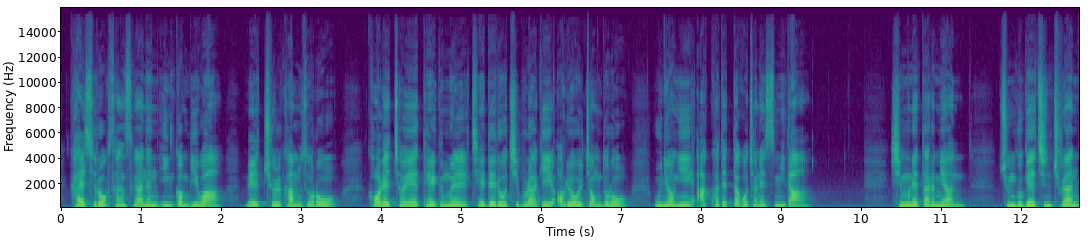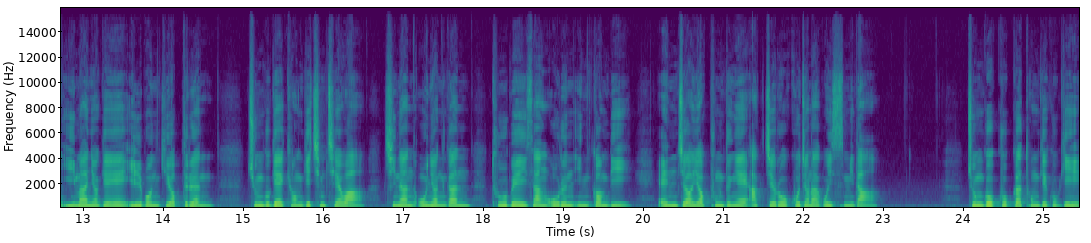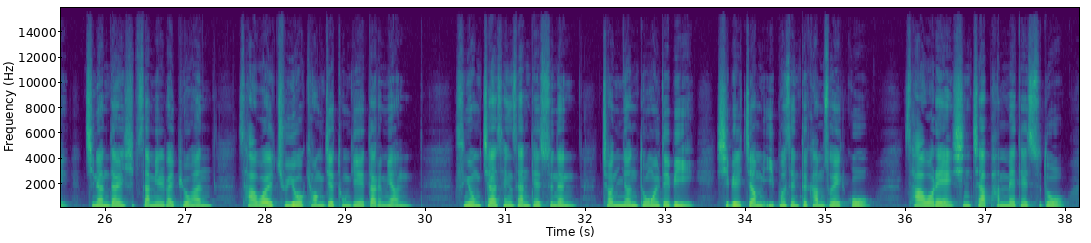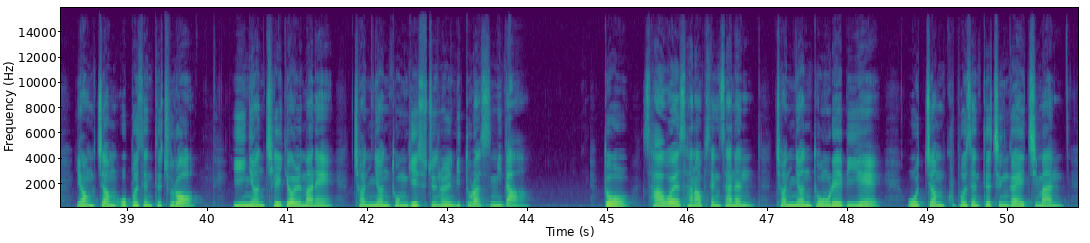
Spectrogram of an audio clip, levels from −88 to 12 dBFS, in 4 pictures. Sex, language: male, Korean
